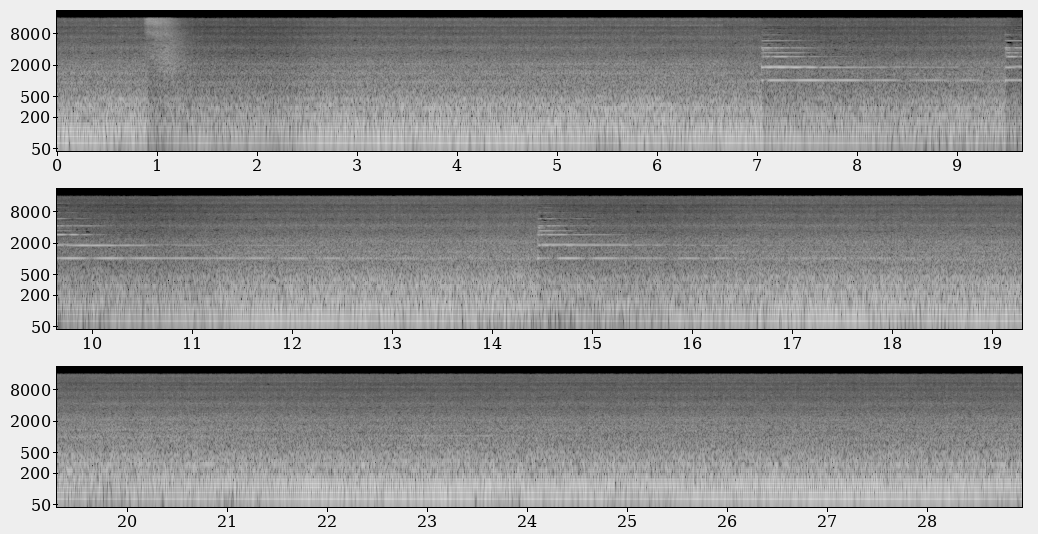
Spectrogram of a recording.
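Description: Diesel engines of a standing express passenger train running with a steady low hum. A short hiss comes about a second in, and three brief high tones sound at about seven, nine and a half and fourteen seconds in.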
